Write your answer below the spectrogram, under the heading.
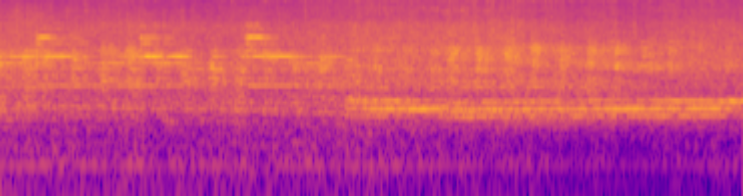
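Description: O-gauge model steam locomotive's sound system blowing a chime steam whistle, a held chord starting about two and a half seconds in, over the clatter of the model train rolling past on the track.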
